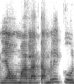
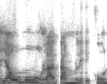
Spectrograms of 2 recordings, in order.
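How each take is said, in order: First: The first word ends with an 'a' vowel. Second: The first word ends with a 'u' vowel. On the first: The word follows an earlier word in the verse. "Ada juga yang baca kan yauma la tamliku" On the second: The word is nominative, as a predicate. "dibacanya yaumu la tamliku nafsun"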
